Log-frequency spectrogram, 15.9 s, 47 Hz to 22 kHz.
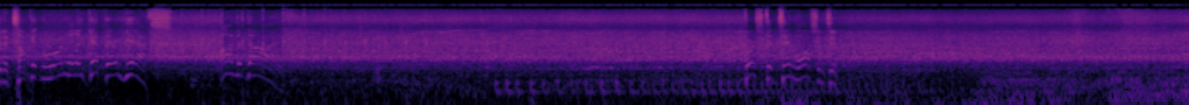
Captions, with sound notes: Going to tuck it and run. Will he get there? Yes! On the dive! [CHEERING, APPLAUSE] First and 10, Washington. [CHEERING, APPLAUSE]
